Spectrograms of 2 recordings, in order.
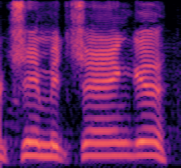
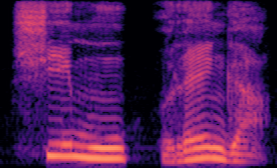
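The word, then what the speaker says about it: Chimurenga: I've heard it all before, Chimichanga. There's no bright future under communism. It is pronounced Shimurenga.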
